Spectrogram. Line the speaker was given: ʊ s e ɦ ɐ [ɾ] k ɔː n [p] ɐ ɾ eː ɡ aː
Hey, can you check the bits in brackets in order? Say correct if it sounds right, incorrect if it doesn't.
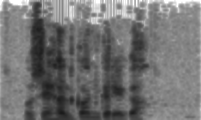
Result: incorrect: l, incorrect: k

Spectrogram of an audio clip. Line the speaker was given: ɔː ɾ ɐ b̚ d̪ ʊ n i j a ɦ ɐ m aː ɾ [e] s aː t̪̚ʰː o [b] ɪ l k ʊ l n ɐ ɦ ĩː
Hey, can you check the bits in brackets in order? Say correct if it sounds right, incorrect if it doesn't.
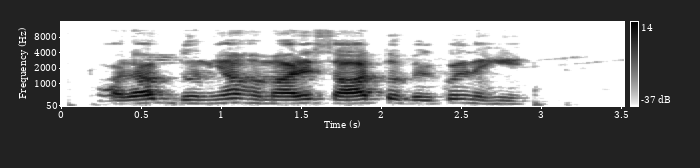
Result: correct, correct

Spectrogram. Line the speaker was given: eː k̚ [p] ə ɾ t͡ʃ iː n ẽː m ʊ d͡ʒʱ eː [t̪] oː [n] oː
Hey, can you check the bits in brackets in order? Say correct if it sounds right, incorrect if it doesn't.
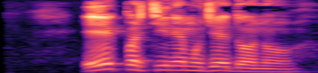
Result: correct, incorrect: d̪, correct

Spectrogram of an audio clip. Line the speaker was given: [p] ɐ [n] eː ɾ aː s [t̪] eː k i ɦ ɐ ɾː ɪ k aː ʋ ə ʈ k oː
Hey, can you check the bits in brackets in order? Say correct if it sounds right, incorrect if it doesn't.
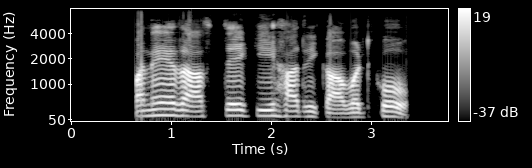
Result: correct, correct, correct

